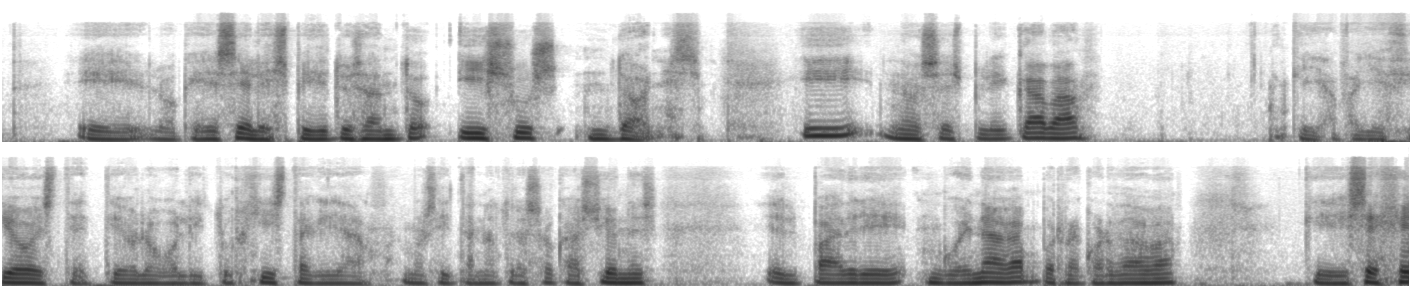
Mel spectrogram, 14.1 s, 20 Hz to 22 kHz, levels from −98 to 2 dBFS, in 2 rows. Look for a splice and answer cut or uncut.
uncut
